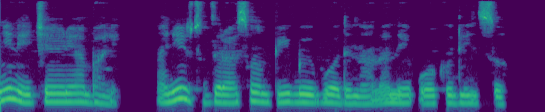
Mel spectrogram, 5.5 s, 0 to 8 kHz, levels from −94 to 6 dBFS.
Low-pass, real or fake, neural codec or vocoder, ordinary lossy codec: none; real; none; none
